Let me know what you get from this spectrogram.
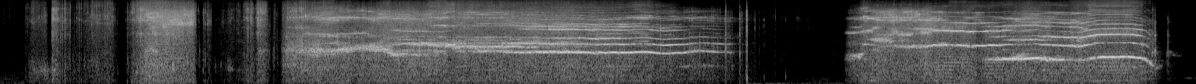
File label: high pitched dry ice metal screeches; foley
